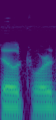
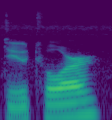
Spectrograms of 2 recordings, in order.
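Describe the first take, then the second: First: The first word rhymes with 'go'. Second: The first word rhymes with 'do'. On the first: The speaker calls it wrong. "I've literally been calling it Doe Tour" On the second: The speaker calls it right. "you call it Dew Tour"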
